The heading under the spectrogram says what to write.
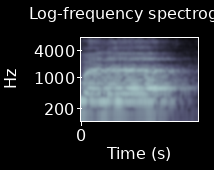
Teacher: بلا لام کو بھی 2 حرکات لمبا کرنا ہے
